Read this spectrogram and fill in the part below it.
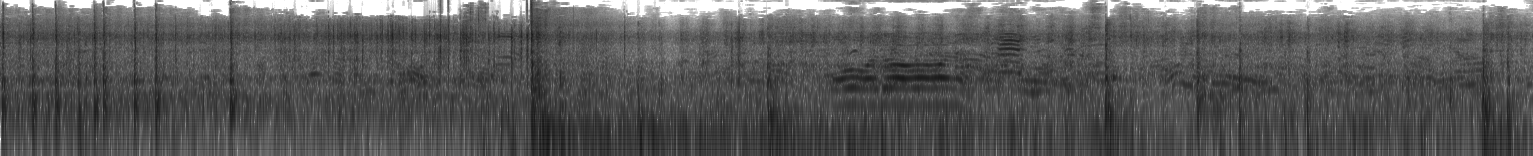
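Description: Fireworks explode with loud booms.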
